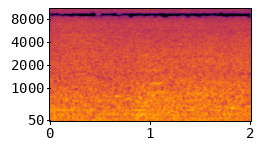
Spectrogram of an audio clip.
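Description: Loud, steady din of plastics processing machinery running on a factory floor, an even rushing noise with a faint constant hum in it. Voices of people talking are faintly audible beneath it.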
